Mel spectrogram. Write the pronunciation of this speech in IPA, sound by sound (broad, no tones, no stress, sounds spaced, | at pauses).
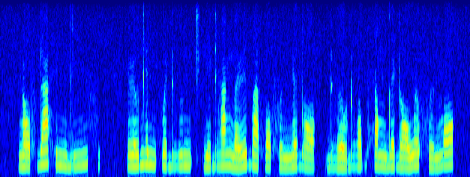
ɳ ɔ f ɖ a h i ŋ d i f | ɭ ɯ d ɳ i ŋ f ɯ ɖʱ ɯ ŋ t͡ʃʼ i ɖʱ a ŋ ə ɭ i b a f ɔ f ɘ ŋ ɳ ɘ d ɔ | ɖʱ ə w ɖʱ ɔ b ħ ɔ ŋ d ɘ ɖ ɔ w ə f ɘ ŋ ɔ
